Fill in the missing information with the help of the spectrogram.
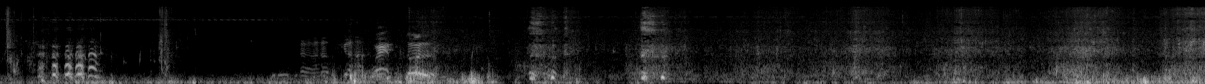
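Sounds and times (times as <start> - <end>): small waves lapping: 0.0 - 2.1, 3.2 - 12.0
wind on microphone: 0.0 - 6.5, 7.4 - 12.0.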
